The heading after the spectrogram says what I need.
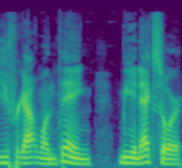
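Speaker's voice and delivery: ordinary talk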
